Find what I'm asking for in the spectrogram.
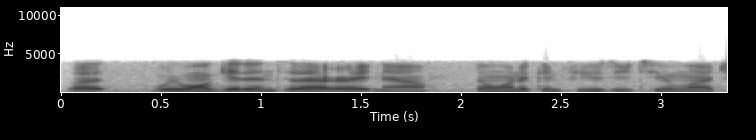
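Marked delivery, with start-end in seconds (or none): none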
